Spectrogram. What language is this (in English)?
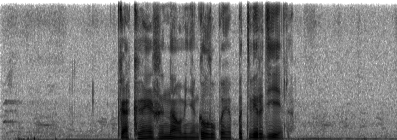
Russian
